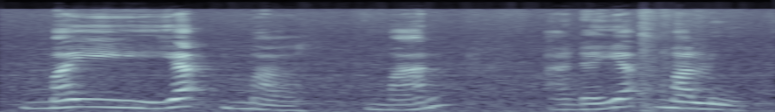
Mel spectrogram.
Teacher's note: Nun sukun terpisah dengan huruf waw atau ya, maka yang berlaku hukum idgham bigunah, harus dibaca dengung.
